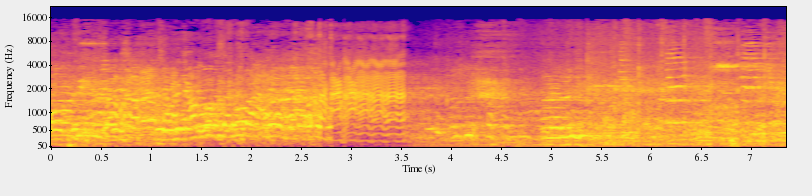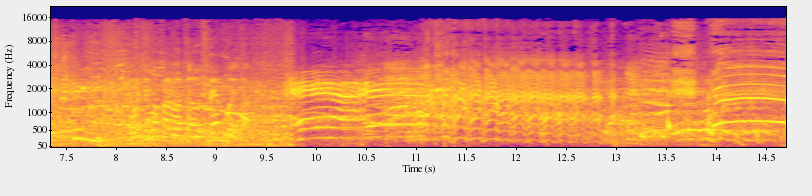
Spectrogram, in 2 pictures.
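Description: Several young men talk and laugh loudly close by.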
